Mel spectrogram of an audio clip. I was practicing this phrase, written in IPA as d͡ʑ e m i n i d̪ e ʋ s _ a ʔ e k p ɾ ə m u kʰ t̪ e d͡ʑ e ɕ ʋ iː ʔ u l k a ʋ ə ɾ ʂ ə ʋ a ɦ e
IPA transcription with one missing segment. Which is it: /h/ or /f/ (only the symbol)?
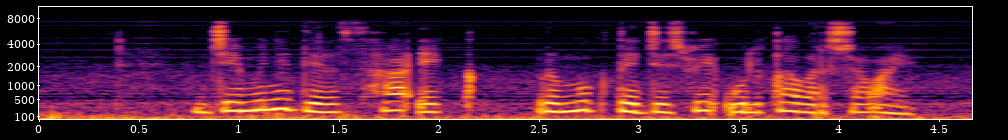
h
